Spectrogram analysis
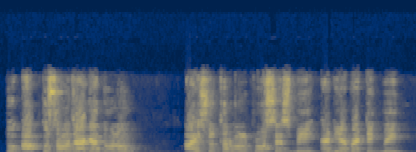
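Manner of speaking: rally the class; energetic check. Real, not acted. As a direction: enthusiastic teacher checking the class understands. Teacher checking understanding.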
